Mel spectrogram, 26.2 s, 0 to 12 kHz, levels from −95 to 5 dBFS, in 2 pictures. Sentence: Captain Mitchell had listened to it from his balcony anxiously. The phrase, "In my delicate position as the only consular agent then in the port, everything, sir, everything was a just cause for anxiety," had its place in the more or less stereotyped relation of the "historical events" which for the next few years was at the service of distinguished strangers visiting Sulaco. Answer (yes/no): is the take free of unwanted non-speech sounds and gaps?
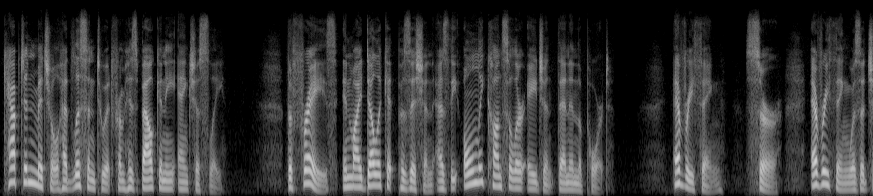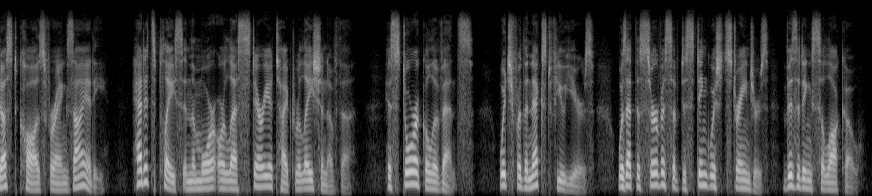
yes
